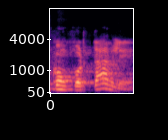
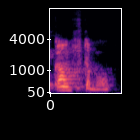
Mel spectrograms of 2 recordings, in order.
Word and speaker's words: comfortable: Uno la lee y dice, oh, dice confortable. No, dice comfortable. Ahí tiene 3 sílabas.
